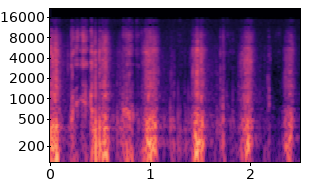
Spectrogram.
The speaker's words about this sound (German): das hört sich aber nicht an wie echte Chips, ehrlich gesagt. Das sind, pass auf, Linsenchips.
